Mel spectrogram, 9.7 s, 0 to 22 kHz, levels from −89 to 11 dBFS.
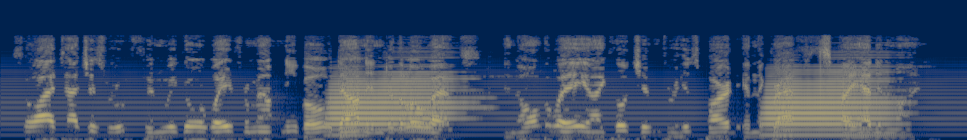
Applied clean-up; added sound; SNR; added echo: classical method spectral subtraction.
